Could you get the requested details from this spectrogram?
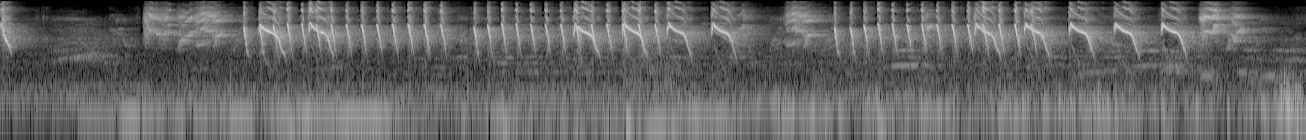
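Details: Bar-winged prinia recorded on Android as a lure for birds: dense rapid high ticks mixed with repeated sharp downslurred whistles, delivered almost continuously.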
